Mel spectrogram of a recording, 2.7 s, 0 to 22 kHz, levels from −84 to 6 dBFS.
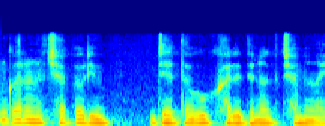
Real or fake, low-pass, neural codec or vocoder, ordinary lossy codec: fake; 7.2 kHz; codec, 16 kHz in and 24 kHz out, 0.8 kbps, FocalCodec, streaming, 65536 codes; none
